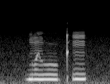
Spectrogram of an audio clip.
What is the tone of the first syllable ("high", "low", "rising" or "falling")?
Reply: low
